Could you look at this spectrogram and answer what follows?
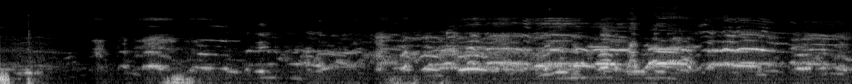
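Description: Roosters from Nueva Ecija crowing repeatedly, with chickens clucking around them, loud and close, with a few brief voices in between.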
